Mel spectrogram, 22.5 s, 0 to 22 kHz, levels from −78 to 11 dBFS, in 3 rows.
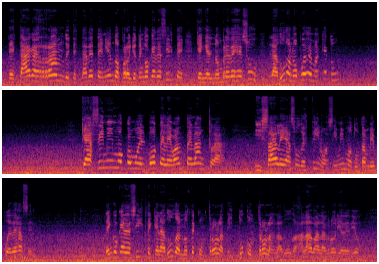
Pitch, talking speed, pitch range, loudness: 240 Hz, 170 wpm, 225-265 Hz, -20 LUFS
